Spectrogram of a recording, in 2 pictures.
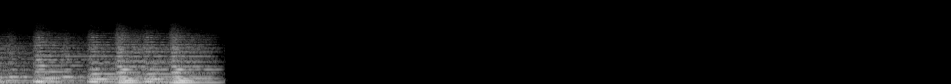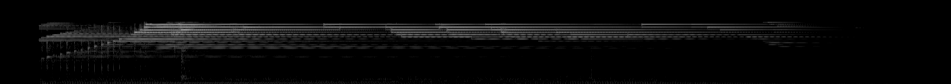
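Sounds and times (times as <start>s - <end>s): shimmering chimes: 9.9s - 18.6s.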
